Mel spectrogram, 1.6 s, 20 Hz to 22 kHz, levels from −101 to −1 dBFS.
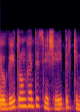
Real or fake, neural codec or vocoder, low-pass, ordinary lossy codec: real; none; 7.2 kHz; Opus, 32 kbps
